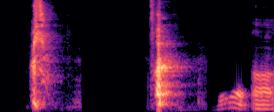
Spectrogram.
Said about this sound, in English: Fuck shit, stop sneezing, asshole. I sneezed blood again.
